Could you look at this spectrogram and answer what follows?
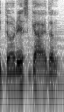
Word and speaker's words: Darius Gaiden: This is Darius Gaiden, or Darius Gaiden, depending on how you want to pronounce it. Actually, come to think of it, the correct pronunciation would be Darius Gaiden.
